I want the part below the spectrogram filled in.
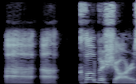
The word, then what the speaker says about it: Klobuchar: Klobuchar is how you pronounce Senator Amy's name.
